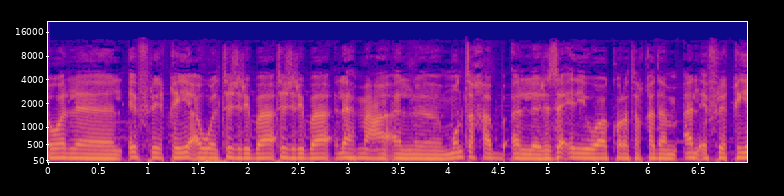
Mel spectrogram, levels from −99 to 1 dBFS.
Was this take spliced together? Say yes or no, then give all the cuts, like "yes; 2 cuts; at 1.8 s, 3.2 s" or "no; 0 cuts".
yes; 1 cut; at 2.2 s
